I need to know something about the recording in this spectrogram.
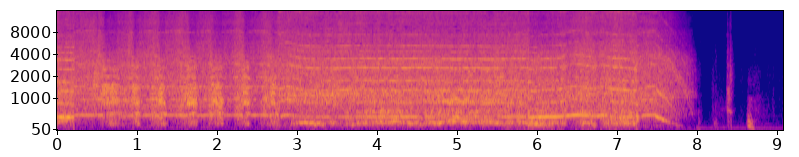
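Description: An electric sander whirs loudly against wood, then winds down to a stop.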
